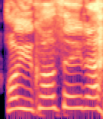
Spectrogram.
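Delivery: high, laughing mock scold; mock scolding friends. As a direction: squeal it out like shocked friends. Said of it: "you lot are always like".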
